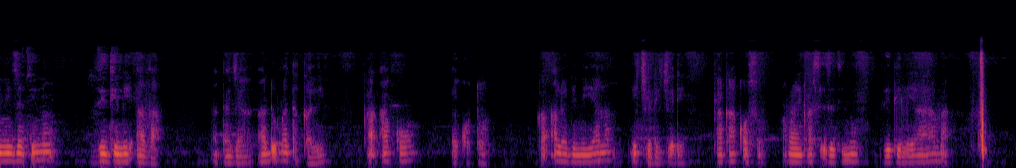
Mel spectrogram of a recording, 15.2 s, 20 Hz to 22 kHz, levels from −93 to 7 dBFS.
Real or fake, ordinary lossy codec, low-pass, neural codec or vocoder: real; Opus, 16 kbps; 7.2 kHz; none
